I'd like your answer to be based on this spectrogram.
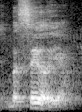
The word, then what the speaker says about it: basileia: So I mentioned last week, I went over the Hebrew meaning for kingdom in the Bible, and it's basilia, right? So it's spelled, for those taking notes, B-A-S-I-L-E-I-A.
